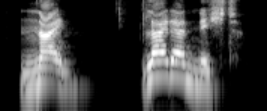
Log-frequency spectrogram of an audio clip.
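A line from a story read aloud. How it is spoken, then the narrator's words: Stern father. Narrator (German): sagt ihr Papa, der manchmal ziemlich streng sein kann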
